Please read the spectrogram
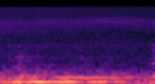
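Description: Opera orchestra holding low, sustained notes, with a deep bass note the loudest part.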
